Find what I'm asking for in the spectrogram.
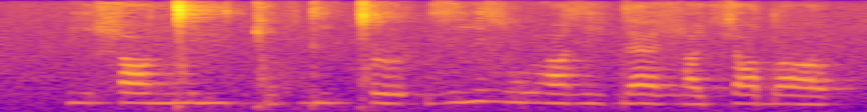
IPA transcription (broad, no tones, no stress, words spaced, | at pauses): iɬɑ ŋ͡ǀivʲʊɡ͡ǀuħdi ǀə˞ʔ zi zuɦɑzidæ ɮɑçɛ dˤʌ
